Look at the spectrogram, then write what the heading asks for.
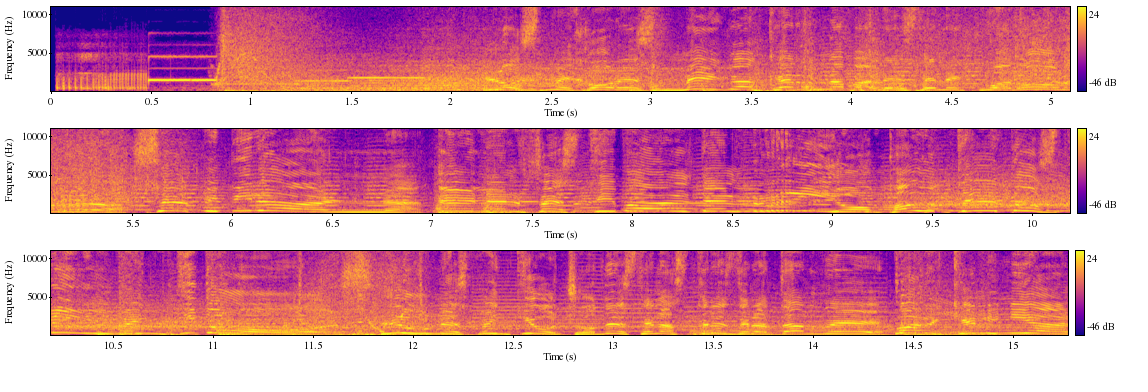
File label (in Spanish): PROMOCIONAL; CARNAVAL PAUTE 2022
